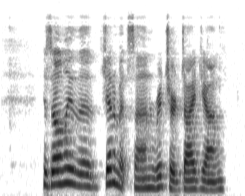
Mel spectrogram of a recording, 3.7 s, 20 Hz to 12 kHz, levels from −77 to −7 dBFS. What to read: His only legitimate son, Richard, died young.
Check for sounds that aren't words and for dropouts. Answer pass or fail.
pass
